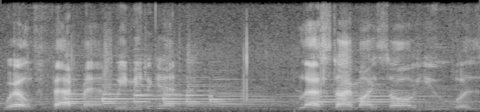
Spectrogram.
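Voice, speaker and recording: An actor playing a cynical ex-fighter pilot hero in 1940s film noir style, terse and sardonic. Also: male voice, medium pitch, slow, creaky, over loud music, low-quality recording. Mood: sardonic, bitter.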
